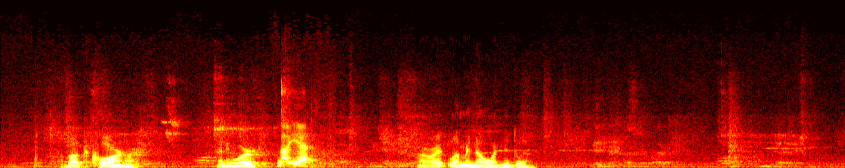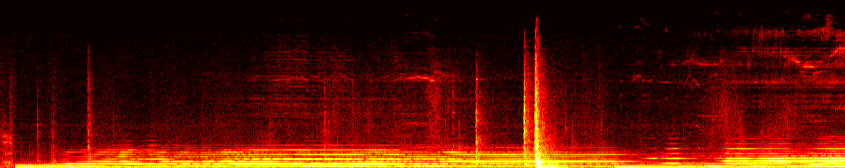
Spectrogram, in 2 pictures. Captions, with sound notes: How 'bout the coroner? Any word? - Not yet. - All right, let me know when you do. (pensive music) (door closes)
